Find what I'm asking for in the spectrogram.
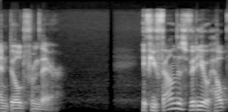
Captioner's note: pause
